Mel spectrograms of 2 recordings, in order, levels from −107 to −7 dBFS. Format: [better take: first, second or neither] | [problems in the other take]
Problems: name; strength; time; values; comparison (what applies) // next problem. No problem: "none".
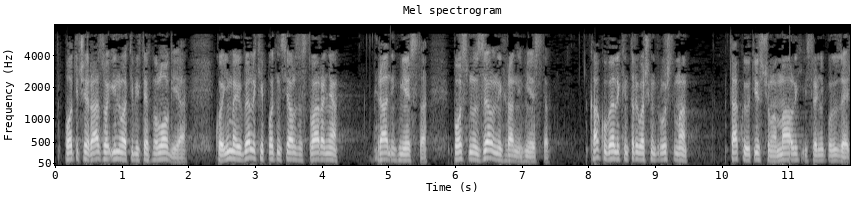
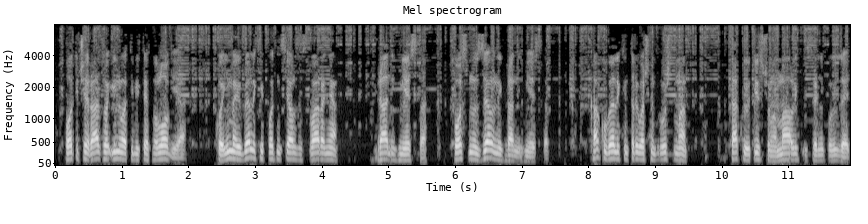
first | noise reduction (classical method spectral subtraction)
